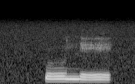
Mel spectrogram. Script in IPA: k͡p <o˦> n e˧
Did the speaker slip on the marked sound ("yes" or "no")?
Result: no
